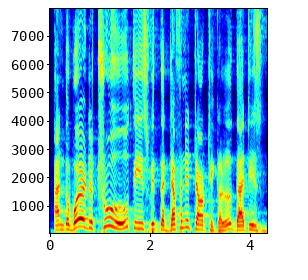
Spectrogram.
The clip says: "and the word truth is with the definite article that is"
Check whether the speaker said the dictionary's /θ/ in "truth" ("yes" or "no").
no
